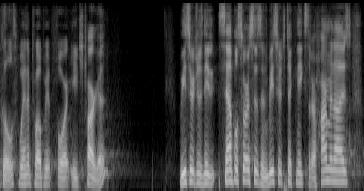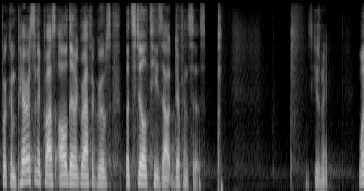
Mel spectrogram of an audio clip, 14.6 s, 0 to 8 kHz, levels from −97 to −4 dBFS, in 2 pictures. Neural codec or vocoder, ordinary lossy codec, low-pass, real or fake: autoencoder, 48 kHz, 32 numbers a frame, DAC-VAE, trained on Japanese speech; MP3, 64 kbps; 7.2 kHz; fake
